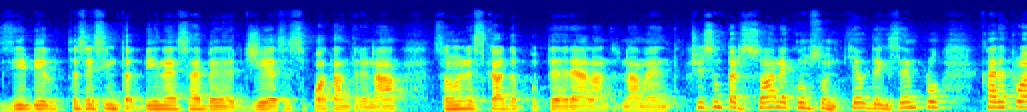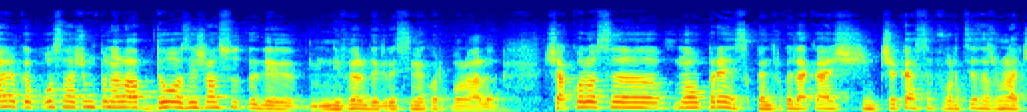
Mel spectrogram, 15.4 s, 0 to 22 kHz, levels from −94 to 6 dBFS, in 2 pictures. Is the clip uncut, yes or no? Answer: no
